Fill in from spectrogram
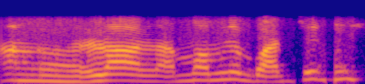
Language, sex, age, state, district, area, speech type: Nepali, female, 60+, West Bengal, Jalpaiguri, rural, conversation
